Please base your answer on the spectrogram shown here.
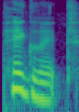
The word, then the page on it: piglet: American English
